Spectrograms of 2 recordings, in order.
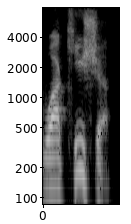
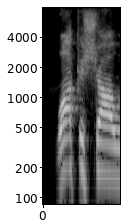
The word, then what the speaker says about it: Waukesha: I pronounced it Waukesha. My bad. Waukesha, Wisconsin, a lovely city about 16.5 miles away from Milwaukee with a population of 72,000.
